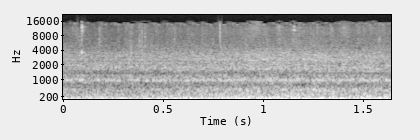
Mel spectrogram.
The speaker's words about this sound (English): because if you can hear the background noise, I'm driving my car.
